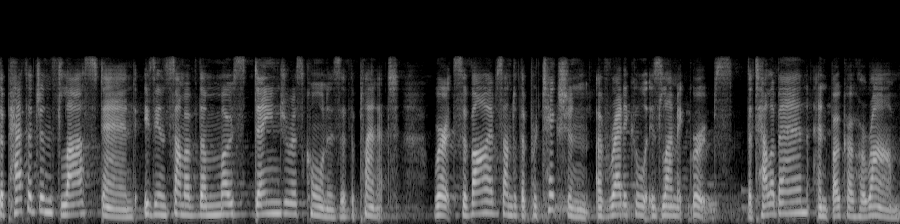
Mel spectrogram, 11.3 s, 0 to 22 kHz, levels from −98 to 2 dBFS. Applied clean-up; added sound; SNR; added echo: neural separator model SepFormer DNS4.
